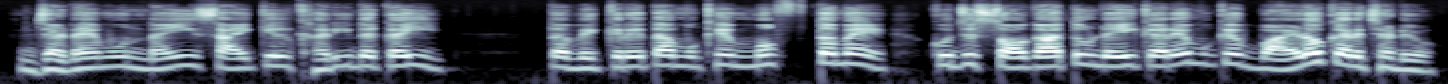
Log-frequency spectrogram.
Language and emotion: Sindhi, surprised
